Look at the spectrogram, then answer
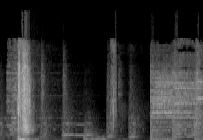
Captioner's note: bonk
